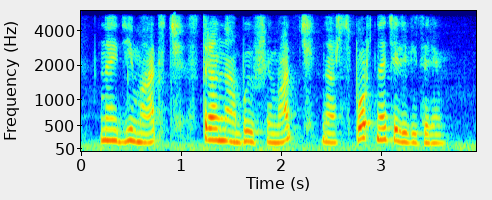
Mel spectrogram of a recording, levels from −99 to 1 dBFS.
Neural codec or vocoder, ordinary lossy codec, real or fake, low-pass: vocoder, 44.1 kHz, 128 mel bands, Pupu-Vocoder; AAC, 48 kbps; fake; 5.4 kHz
